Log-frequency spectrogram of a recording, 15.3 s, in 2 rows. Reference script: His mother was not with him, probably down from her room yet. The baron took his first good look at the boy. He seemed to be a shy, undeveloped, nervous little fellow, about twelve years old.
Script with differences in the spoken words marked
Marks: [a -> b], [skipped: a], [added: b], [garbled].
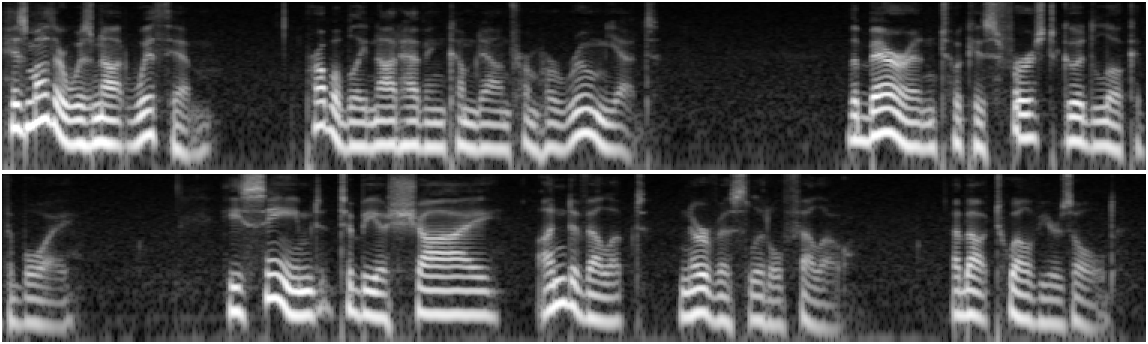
His mother was not with him, probably [added: not having come] down from her room yet. The baron took his first good look at the boy. He seemed to be a shy, undeveloped, nervous little fellow, about twelve years old.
